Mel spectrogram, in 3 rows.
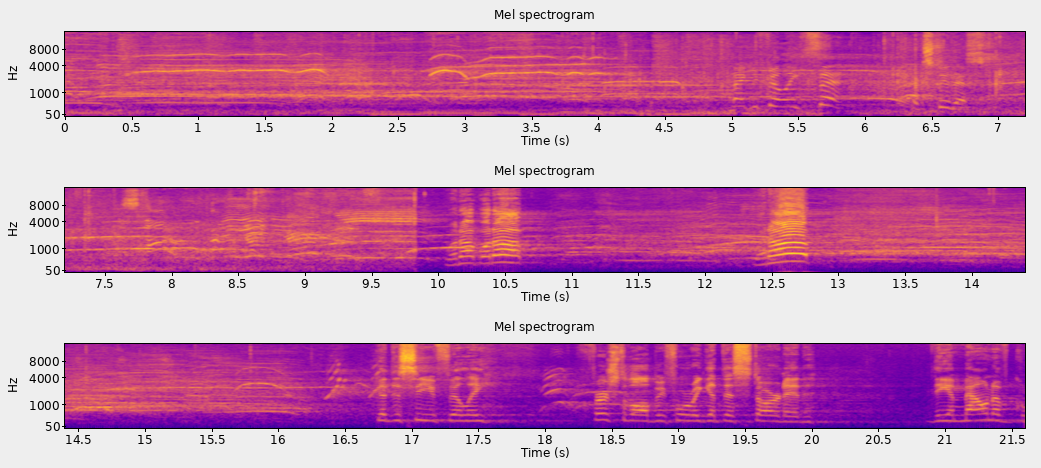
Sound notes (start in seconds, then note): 0.1 audience cheers; 8.7 audience murmurs; 12.8 audience cheers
